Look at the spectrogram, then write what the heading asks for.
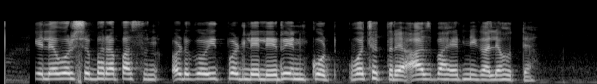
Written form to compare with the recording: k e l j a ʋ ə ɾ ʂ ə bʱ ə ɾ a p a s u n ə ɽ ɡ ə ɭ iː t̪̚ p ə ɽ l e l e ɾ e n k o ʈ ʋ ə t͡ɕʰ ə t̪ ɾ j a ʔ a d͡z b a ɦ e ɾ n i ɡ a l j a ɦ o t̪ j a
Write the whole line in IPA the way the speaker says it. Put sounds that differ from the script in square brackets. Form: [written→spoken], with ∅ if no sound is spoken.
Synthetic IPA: k e l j a ʋ ə ɾ ʂ ə bʱ ə ɾ a p a s [u→uː] n ə ɽ ɡ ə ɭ iː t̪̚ p ə ɽ l e l e ɾ e n k o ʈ ʋ ə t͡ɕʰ ə t̪ ɾ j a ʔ a d͡z b a ɦ e ɾ n i ɡ a l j a ɦ o t̪ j a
